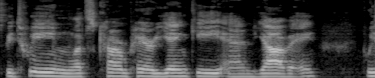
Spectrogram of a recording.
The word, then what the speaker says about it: llave: And with double L, llave, llave. Lleno, lleno. No double L beginning a word. Llorar, llorar. Lluvia, lluvia. You can hear the difference between, let's compare Yankee and llave.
